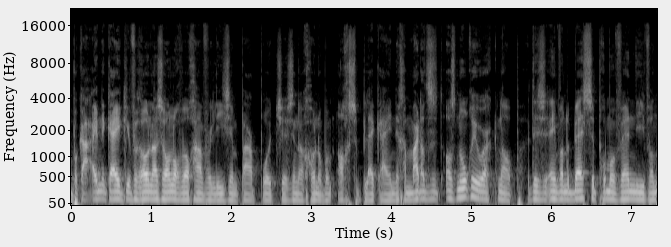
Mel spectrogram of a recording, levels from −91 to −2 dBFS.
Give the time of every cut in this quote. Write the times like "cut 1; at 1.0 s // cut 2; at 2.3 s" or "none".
none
